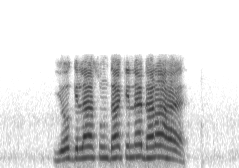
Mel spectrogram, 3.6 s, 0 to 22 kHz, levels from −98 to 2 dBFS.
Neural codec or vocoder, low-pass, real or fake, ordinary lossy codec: none; 5.4 kHz; real; Opus, 16 kbps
